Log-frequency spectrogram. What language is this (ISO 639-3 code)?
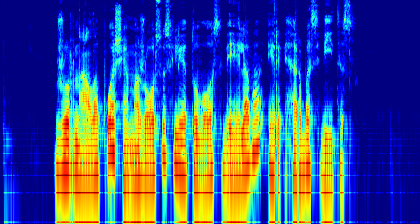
lit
